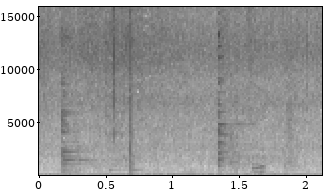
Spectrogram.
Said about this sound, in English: and frying it in a little coconut oil. We'll just let it get nice and crispy on the outsides, and then it's going to be nice and sort of like almost like a poi on the inside.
